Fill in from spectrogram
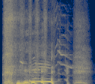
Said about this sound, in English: Kitty! Oh my gosh.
